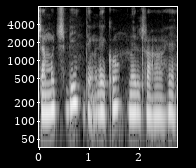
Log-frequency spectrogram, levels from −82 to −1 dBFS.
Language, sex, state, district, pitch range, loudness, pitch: Hindi, male, Arunachal Pradesh, Longding, 140-165 Hz, -18 LUFS, 145 Hz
